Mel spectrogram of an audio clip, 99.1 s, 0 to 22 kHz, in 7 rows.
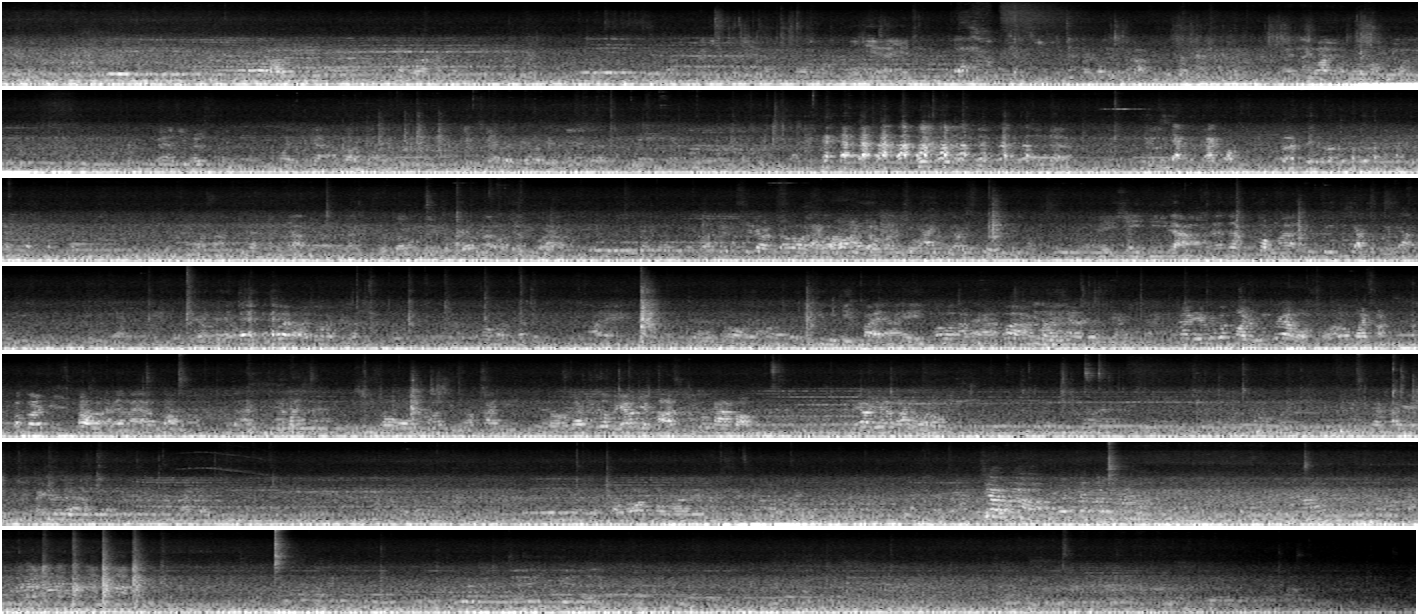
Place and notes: {
  "title": "Beitou Park, Taipei City - Night in the park",
  "date": "2013-08-24 20:08:00",
  "description": "Old people playing chess, Behind the traffic noise, Sony PCM D50 + Soundman OKM II",
  "latitude": "25.14",
  "longitude": "121.51",
  "altitude": "24",
  "timezone": "Asia/Taipei"
}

